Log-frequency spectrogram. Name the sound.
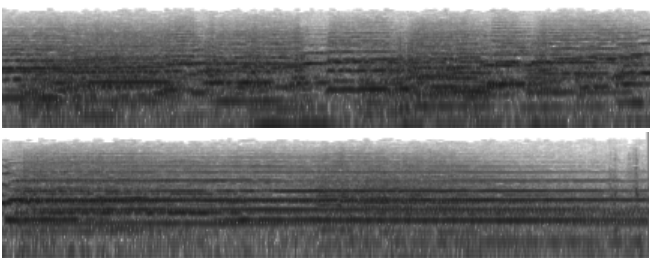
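train horn blowing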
